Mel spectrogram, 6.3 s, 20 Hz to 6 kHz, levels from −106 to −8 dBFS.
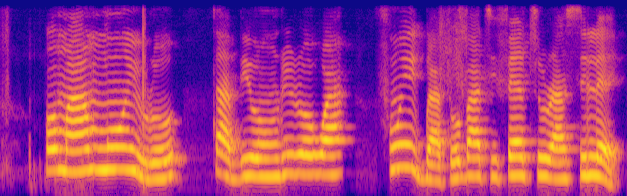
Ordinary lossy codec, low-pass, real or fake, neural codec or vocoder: none; 5.4 kHz; fake; autoencoder, 48 kHz, 128 numbers a frame, DAC-VAE, trained on Japanese speech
